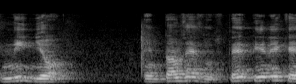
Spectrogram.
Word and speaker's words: niño: ni no ni no pero si tienes de gorosito arriba la la segunda n la pronunciación es niño entonces de usted tiene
